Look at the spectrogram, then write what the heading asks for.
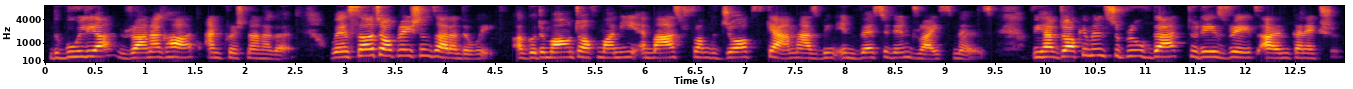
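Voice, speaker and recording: High-pitched Indian woman news anchor. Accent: Indian English. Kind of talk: scripted news reading.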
